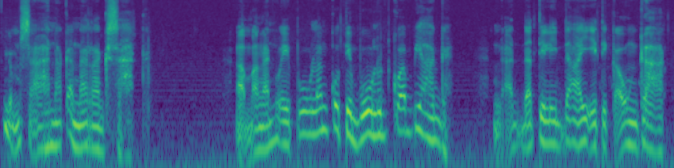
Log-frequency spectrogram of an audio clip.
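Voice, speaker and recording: Man acting a weary, husky old father. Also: medium pitch, sing-song, unhurried. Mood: weary, sad. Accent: Ilocano Filipino. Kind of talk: Ilocano radio drama acting.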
